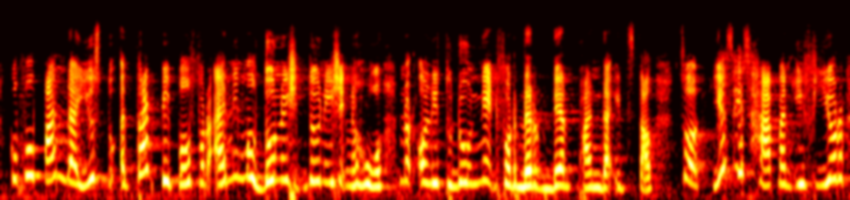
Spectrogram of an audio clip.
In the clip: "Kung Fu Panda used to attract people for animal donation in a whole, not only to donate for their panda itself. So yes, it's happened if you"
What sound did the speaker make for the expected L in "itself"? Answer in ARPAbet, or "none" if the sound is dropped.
L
